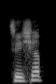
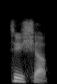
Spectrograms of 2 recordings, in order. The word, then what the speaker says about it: C#: और इंट्रोड्यूस किया था देन सी शप प्रोनाउंस एस अ सी शप तो बहुत सारे लोग इसे सीश भी बोलते हैं पर इसका राइट प्रोनंसिएशन है सी शप आई होप गाइस कि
